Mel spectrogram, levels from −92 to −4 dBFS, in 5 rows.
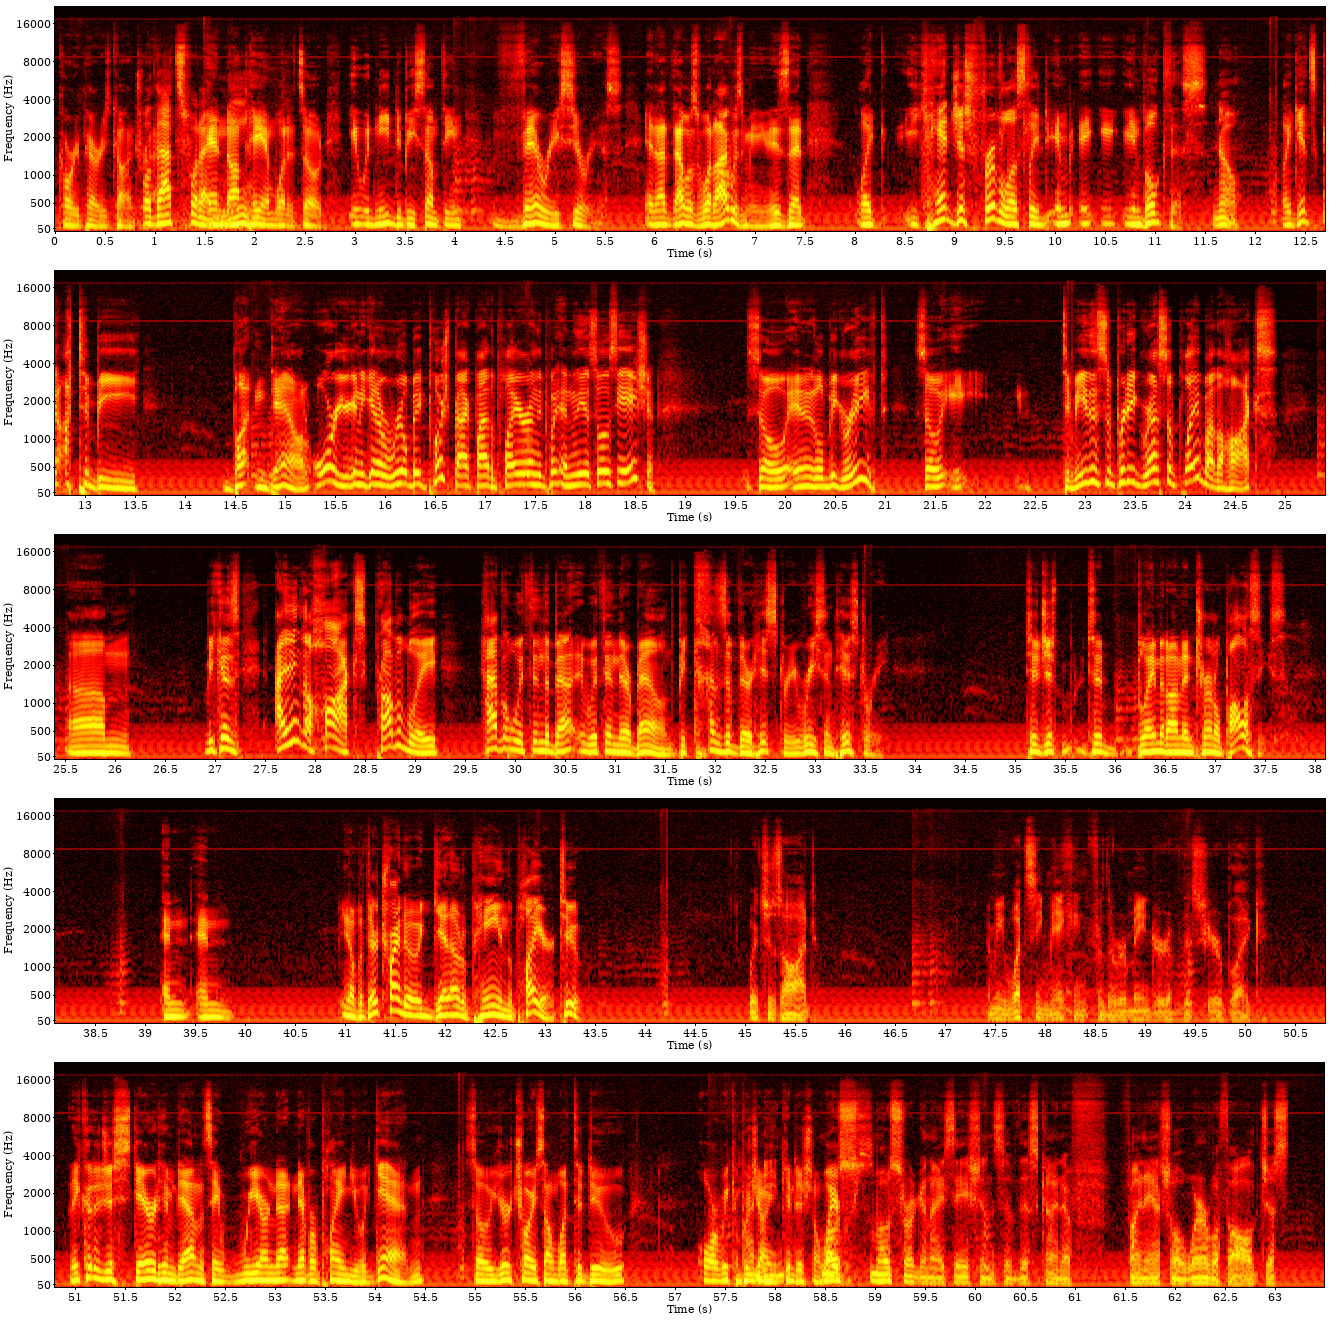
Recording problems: electrical hum; faint; throughout; 60 Hz, 25 dB below the speech

